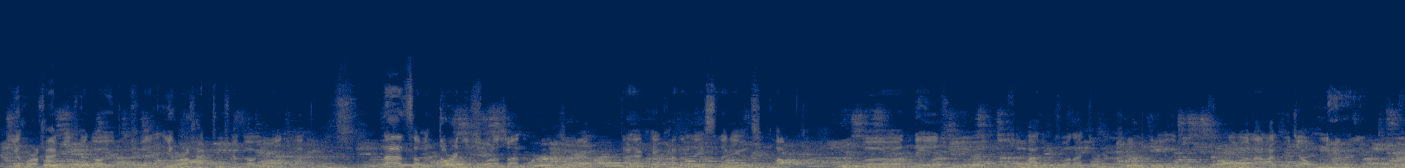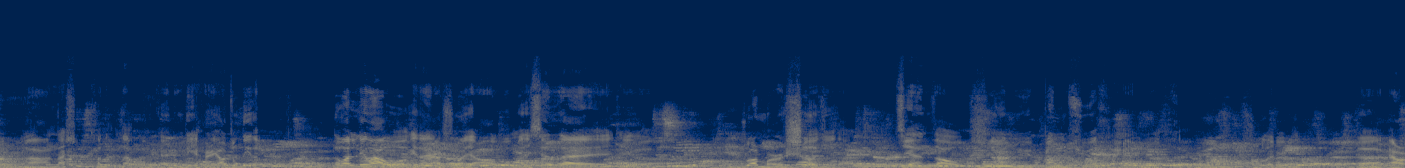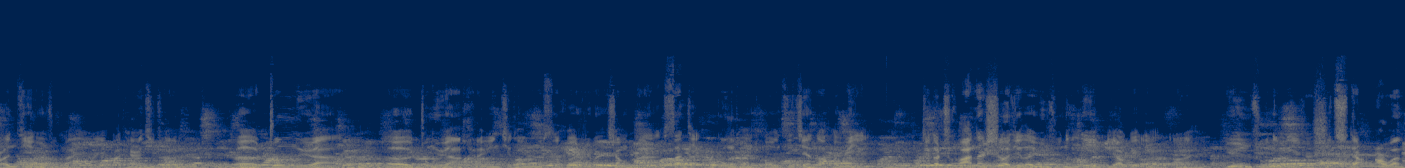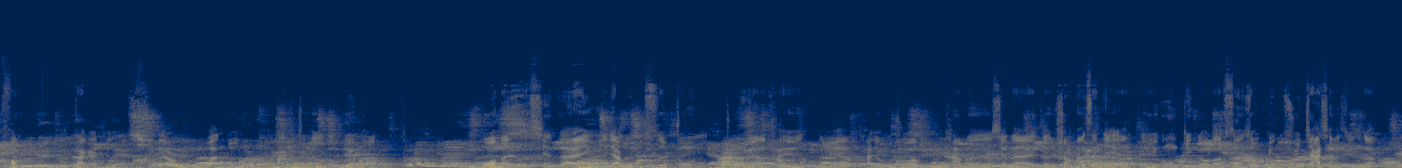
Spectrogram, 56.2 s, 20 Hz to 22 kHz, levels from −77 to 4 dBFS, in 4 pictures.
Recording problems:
chatter from many people; very loud; throughout; 2 dB above the speech

